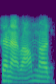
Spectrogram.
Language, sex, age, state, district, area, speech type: Tamil, male, 18-30, Tamil Nadu, Ariyalur, rural, conversation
